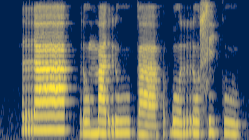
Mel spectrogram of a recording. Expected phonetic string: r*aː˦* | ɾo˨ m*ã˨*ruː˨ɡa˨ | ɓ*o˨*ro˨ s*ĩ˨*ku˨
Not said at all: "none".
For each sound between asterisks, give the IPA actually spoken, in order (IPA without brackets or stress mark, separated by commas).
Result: aː˦, a˨, o˨, i˨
